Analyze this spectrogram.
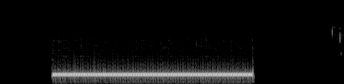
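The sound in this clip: Telephone dial tone heard while calling back a number given for a pizza order: a steady, loud, unbroken tone lasting about two seconds, stopping abruptly, followed by a few faint short beeps.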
